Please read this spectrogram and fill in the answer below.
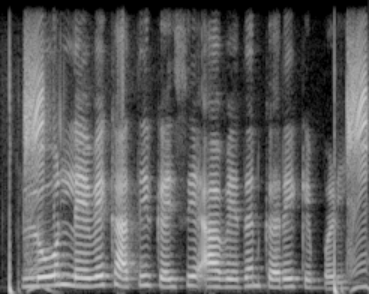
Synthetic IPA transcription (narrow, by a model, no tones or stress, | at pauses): loːnleːʋekʰaːt̪ɪɾkəɪseʔaːʋeːd̪ənkəɾekepəɽiː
